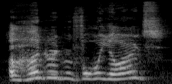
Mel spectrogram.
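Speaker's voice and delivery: high, slow disbelieving question on hundred; can't believe the number, slowly rising; incredulous question. Real, not acted. Reading his stats in disbelief.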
